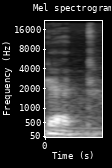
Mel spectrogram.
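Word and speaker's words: debt: and rest is द डेट इसको डेट पढ़ना है डीटी डेट जैसे डिटरमिनेट के लिए हम डीटी यूज करते हैं यह भी बी इसमें साइलेंट है फाइंड द अमाउंट ऑफ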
